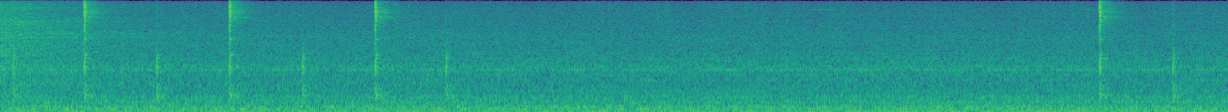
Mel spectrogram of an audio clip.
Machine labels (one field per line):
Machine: valve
